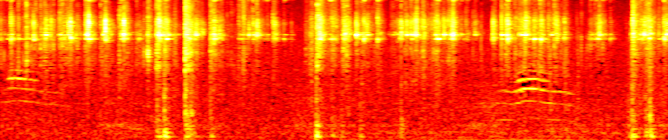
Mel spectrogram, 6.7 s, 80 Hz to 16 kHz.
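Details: Sealpoint Ragdoll kitten with a purple collar, born 25 January 2024, recorded 25 March 2024 in a home; several short thin rising meows between clattering taps, rattles and a steady high whine.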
